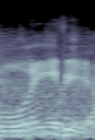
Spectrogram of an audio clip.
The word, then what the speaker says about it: Loewe: Her name is spelled L-O-E-W-E. Looks like low, but it's pronounced Levy out of Ballard High.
